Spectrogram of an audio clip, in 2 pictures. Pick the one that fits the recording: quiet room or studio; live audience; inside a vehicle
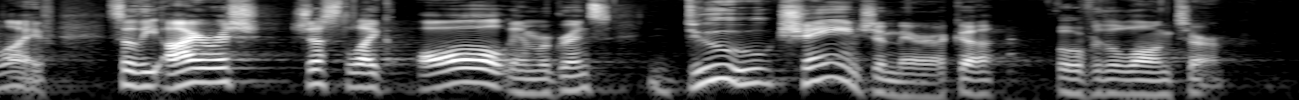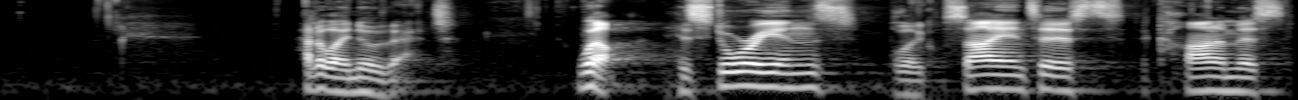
live audience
